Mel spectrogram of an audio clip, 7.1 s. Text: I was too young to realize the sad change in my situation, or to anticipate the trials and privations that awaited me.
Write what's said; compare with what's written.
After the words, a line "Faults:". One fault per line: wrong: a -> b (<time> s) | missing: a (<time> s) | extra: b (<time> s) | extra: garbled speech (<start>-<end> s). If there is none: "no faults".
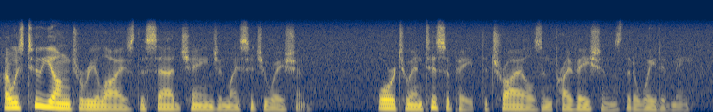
I was too young to realize the sad change in my situation, or to anticipate the trials and privations that awaited me.
Faults:
no faults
